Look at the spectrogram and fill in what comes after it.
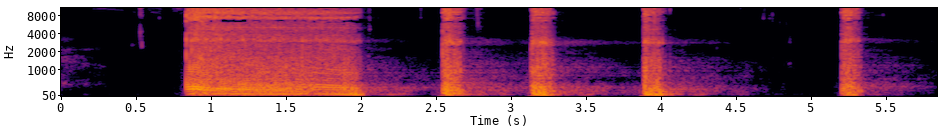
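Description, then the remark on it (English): Someone blows a long, loud, raspy mouth fart lasting about a second, followed by four shorter, punchy imitation toots spaced out at an irregular rhythm, with no talking. “So, uh, in case you haven't figured it out by the uh, the flatulence uh, that was just coming over the airwaves.”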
